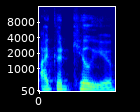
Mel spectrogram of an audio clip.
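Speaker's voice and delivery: mock-menacing, acted-out tone. Acting out what they would say to threaten them, mock-threatening. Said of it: "threaten them".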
